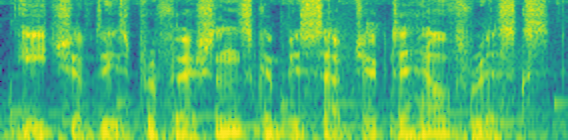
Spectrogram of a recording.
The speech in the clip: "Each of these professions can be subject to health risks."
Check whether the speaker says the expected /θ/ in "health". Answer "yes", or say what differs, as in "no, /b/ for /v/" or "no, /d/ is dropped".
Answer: yes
